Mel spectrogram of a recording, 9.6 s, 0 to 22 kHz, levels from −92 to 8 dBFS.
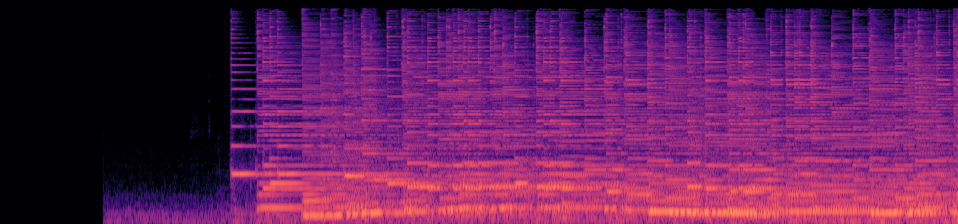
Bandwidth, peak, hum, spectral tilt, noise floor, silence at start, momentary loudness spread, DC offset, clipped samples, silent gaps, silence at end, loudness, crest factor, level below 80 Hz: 19.5 kHz; -8 dBFS; none; -5 dB/octave; under -90 dBFS; 2.3 s; 4 LU; under 0.1%; under 0.1%; none; 0 s; -23 LUFS; 14 dB; -42 dBFS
